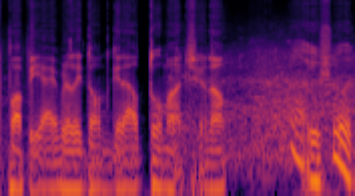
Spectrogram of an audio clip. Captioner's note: audience laughing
